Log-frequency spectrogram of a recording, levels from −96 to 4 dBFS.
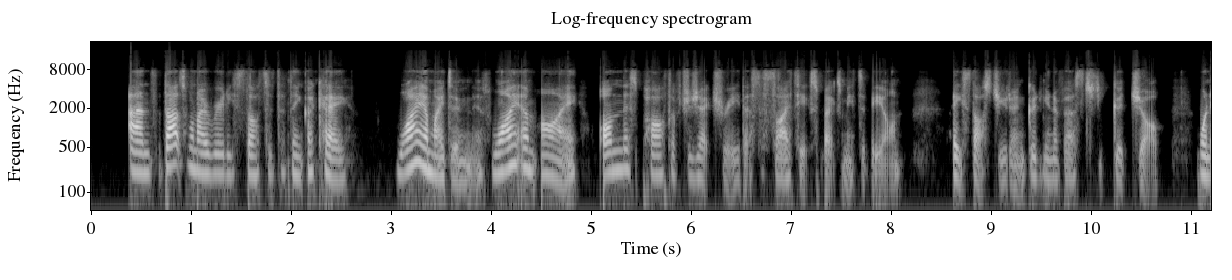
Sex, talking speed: female, 200 wpm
